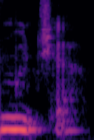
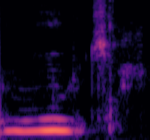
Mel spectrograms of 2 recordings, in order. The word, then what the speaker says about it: Mucha: I did look up how to pronounce it. It is Mucha. Apparently, well, Google says it is. So Mucha.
